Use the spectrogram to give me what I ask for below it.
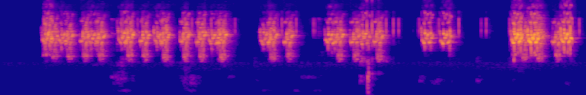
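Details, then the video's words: Budgerigar song for pet birds: almost unbroken chattering of grating, buzzy chirps in rapid clusters, pausing only briefly, with a single soft knock partway through. "Muhabbet Kuşu Ötme Garantili Kuş Sesi,Muhabbet Kuşu Sesi"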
